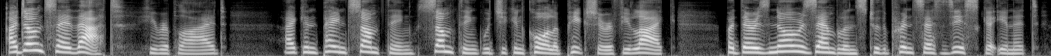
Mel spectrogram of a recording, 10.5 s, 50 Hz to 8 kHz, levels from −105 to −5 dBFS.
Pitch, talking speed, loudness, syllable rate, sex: 230 Hz, 165 wpm, -21 LUFS, 4.9 syllables/s, female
